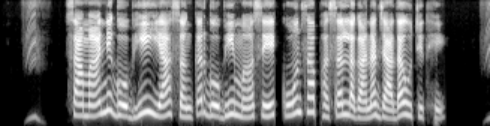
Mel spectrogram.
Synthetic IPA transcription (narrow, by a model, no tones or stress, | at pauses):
saːmanjəɡoːbʱijasəŋkəɾɡoːbʱiməsekoːnsapʰəsəlːɐɡaːnad͡ʑjaːd̪aut͡ʃit̪heː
